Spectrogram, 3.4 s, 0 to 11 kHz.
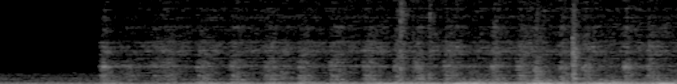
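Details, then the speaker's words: Generator on a 17-year-old Newmar Mountain Aire motorhome, restarted after it shut off for unknown reasons the day before, starts into a lumpy, uneven low rumble that never settles; rough running, owner suspects it is out of gas. "on oh that does not sound good that sounds like it's out of gas"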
